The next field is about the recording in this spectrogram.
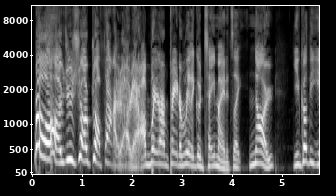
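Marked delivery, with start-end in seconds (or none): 0.1-3.9 hammed-up jeering tough guy; mocking Draymond. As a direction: sneer it like a smug bully. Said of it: "Draymond's like".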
